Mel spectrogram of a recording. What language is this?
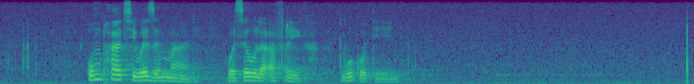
South Ndebele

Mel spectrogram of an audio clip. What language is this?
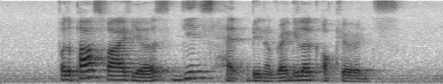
English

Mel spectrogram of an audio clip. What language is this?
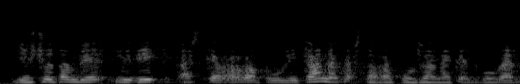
Catalan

